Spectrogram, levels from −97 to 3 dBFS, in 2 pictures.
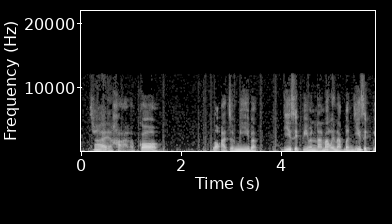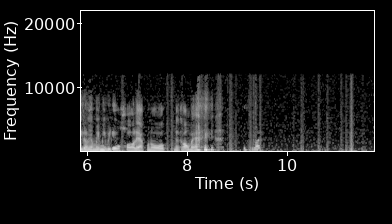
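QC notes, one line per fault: Throughout: overdone noise removal. Noise reduction was applied far too strongly to a noisy speech recording. Individual frequency bands that sit close to the tool's noise estimate are pulled right down or switched off. The quieter parts of the voice fall into that range and vanish along with the noise. Between phrases the background drops to near silence, dotted with small twinkling specks.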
